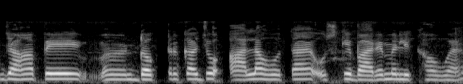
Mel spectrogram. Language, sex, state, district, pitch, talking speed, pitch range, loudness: Hindi, female, Uttar Pradesh, Lucknow, 235 Hz, 195 wpm, 225-245 Hz, -16 LUFS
